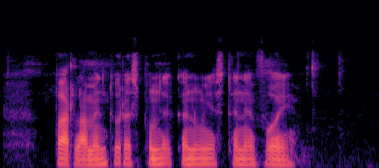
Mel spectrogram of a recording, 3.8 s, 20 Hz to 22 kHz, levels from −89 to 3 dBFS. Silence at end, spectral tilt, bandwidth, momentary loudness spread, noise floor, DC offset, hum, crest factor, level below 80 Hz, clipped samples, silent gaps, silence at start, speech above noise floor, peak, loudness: 0.65 s; -6.5 dB/octave; 7.4 kHz; 11 LU; -66 dBFS; under 0.1%; none; 24 dB; -52 dBFS; under 0.1%; none; 0.55 s; 38 dB; -6 dBFS; -29 LUFS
